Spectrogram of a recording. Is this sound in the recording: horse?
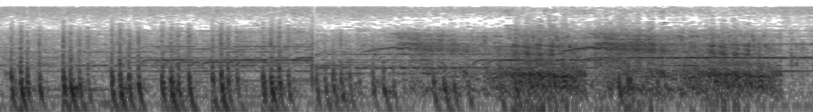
yes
